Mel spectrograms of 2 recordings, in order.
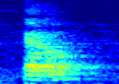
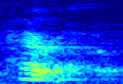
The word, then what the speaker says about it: pero: English if we take the Spanish word for but which is per and compare that with an English mispronunciation of that same word which is pero do you notice the difference in English BTK are aspirated in Spanish they're not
